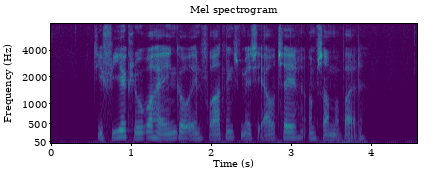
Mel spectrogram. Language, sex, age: Danish, male, 18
